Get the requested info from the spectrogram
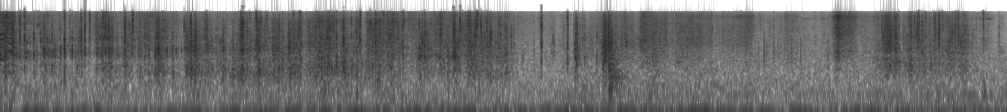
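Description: Plastic food bags crinkling and rustling as they are handled, a dense run of crackles that thins out over the last few seconds.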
